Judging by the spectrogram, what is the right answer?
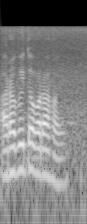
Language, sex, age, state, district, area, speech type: Assamese, male, 18-30, Assam, Goalpara, urban, spontaneous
